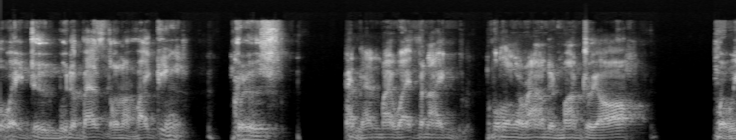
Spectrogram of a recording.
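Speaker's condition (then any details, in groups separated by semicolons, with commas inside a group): Laryngectomy; total laryngectomy and glossectomy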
